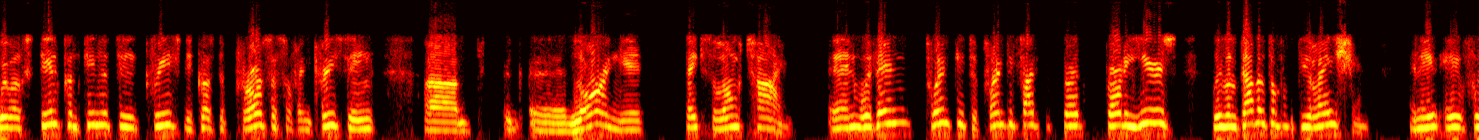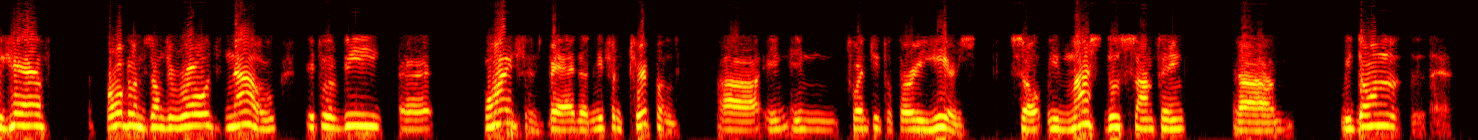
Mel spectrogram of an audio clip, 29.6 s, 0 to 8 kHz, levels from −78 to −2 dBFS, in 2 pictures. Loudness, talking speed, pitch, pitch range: -23 LUFS, 135 wpm, 185 Hz, 155-210 Hz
